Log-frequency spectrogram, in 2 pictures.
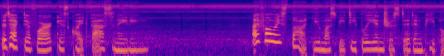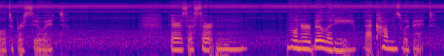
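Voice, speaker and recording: A woman playing a doting, possessive female hypnotist in a soft-spoken ASMR roleplay, gentle and coaxing, often slipping into a whisper. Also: mid-range voice, unhurried, creaky, pauses often, slight background noise. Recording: steady outdoor night ambience, chirping crickets. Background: crickets and night insects.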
